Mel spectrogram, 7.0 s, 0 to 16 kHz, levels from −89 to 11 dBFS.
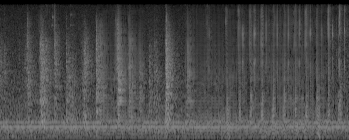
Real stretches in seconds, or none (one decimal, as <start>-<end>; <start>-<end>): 0.0-2.0; 2.9-3.7; 6.6-7.0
